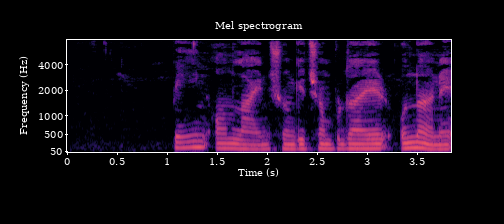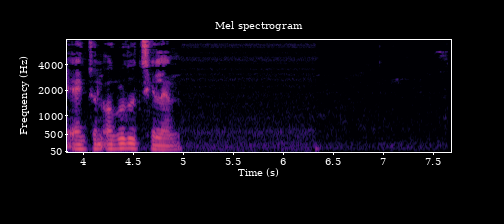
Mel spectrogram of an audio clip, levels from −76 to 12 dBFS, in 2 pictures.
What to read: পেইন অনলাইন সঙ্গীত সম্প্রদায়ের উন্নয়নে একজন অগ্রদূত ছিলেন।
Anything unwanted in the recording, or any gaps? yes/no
no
